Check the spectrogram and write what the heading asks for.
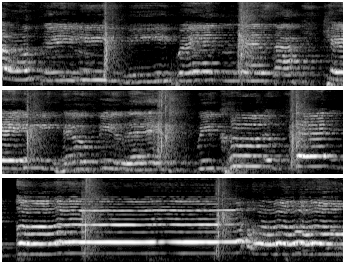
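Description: A woman singing solo a cappella into a microphone, with runs sliding up and down and a long held high note near the end. An audience claps along on the beat, about once a second.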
